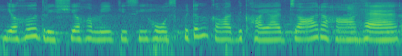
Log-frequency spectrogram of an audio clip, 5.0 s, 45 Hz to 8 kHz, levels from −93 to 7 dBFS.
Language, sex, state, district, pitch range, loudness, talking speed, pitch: Hindi, female, Punjab, Fazilka, 210-230 Hz, -18 LUFS, 120 wpm, 220 Hz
